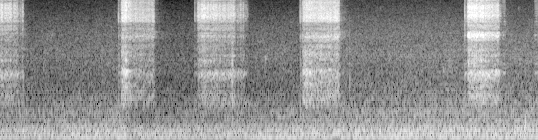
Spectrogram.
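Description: Four short, raspy mechanical noises spread over a few seconds as the radio-control gear of a micro helicopter is worked by hand.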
